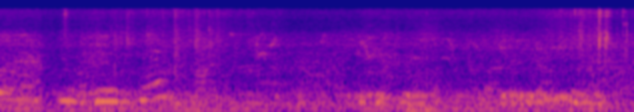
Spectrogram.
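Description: Pigeons coo softly with low, rolling calls in a loft, heard under someone talking nearby throughout.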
